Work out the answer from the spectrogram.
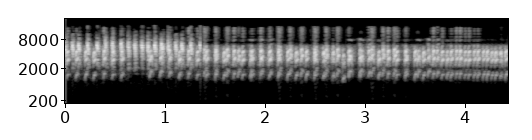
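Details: Flock call of sparrows used as a lure sound: a busy chorus of sharp, rapid chirps overlapping without pause, loud and steady from start to finish.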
